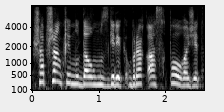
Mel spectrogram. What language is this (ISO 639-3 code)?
kaz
